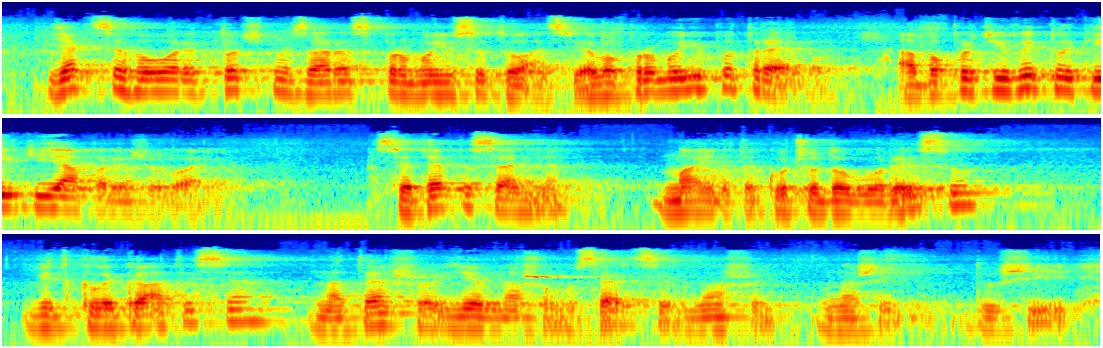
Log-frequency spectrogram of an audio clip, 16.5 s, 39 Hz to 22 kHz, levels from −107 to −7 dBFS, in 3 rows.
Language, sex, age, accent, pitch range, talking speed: Ukrainian, male, 50-69, native, 120-145 Hz, 140 wpm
